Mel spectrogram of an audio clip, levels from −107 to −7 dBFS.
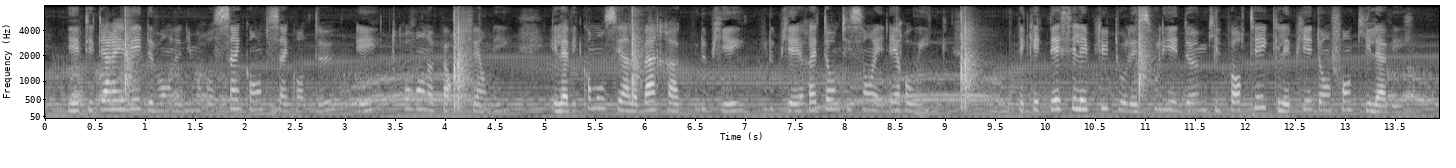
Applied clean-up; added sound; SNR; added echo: none; Clapping + Musical instrument; 5 dB; none.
